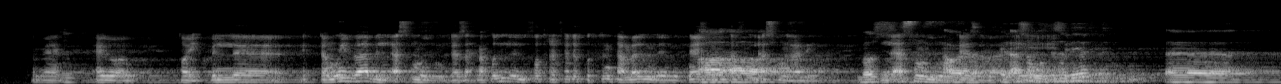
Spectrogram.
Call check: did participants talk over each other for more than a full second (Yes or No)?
Yes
